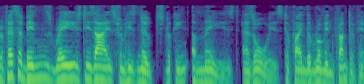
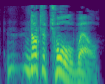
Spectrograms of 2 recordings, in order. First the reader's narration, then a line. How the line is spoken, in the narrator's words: said Harry firmly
